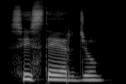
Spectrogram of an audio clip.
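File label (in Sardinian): "s'istèrgiu", female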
